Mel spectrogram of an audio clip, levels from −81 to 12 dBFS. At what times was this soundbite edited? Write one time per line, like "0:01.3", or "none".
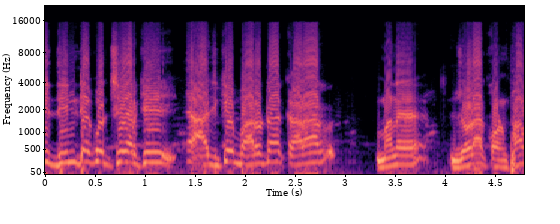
0:01.4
